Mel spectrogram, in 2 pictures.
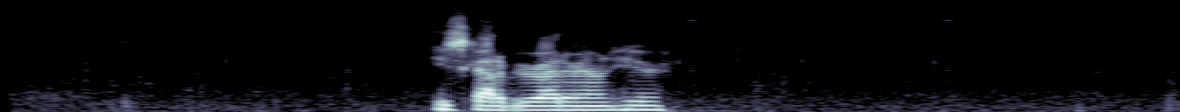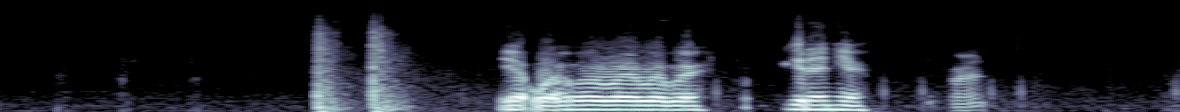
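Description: Footsteps rustle through grass.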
